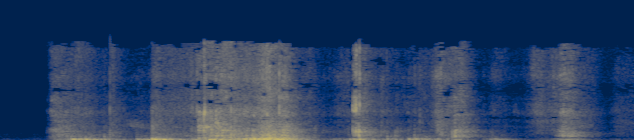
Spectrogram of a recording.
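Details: Mitrofan the pug rampaging playfully over a slipper he won't give up: low, rumbling growls in short overlapping bursts lasting about three seconds, with gruff snorts.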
